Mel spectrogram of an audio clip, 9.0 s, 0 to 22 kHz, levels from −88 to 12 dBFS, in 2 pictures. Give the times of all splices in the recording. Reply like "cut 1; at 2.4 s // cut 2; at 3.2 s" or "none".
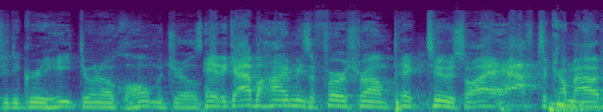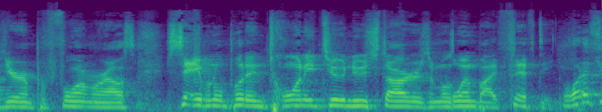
cut 1; at 1.5 s // cut 2; at 7.9 s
